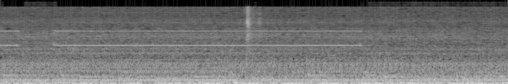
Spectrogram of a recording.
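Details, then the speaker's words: Ventilator alarm for high PEEP on the left patient during an iSAVE ventilator-sharing (two-patient splitter) setup demonstration: steady high electronic tone over loud low machine rumble. "let's turn that off so you can see that we have high uh pp for rotation left you can mute that"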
